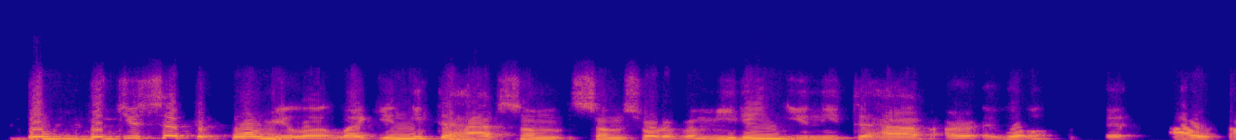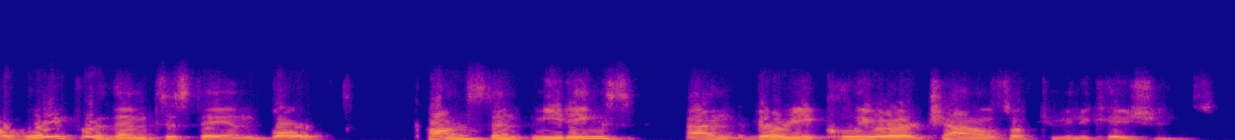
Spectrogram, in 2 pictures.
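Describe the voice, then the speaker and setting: A man hosting a podcast in casual interview talk, lively and often stopping to search for words. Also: mid-range voice, moderate pace. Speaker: podcast host. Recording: dull lo-fi call audio.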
